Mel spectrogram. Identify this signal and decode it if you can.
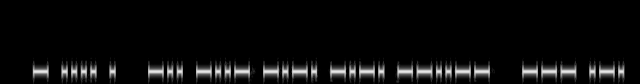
Morse code, heard as a keyed tone, about 25 wpm, 600 Hz. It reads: THE DXCC, OR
